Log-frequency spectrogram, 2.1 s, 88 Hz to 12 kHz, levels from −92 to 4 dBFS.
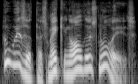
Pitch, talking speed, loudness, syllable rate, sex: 185 Hz, 230 wpm, -17 LUFS, 5.6 syllables/s, male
